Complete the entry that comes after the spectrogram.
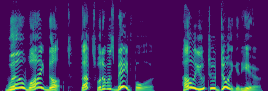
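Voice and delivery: strange witchy woman voice. Voicing the character who answers Gretel, in a weird woman voice. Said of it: "Weird woman voice".

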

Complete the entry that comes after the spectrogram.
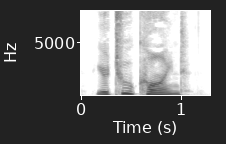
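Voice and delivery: plain

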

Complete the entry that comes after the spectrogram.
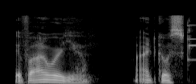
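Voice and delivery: plain reading voice

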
